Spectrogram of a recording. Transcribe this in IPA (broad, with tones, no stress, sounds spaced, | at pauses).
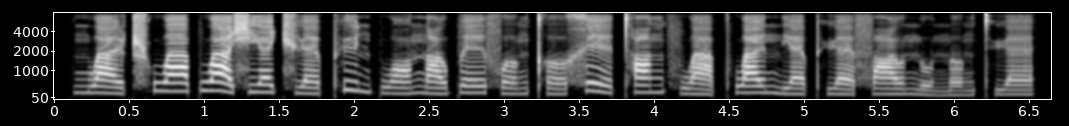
n̪ w a˨˩ ɪ̯ ʈ͡ʂʰ w ä˦ p w ä˥˨ ɕ j ɛ˦ t͡ɕ ɥ ɛ˨˦ pʰ y˥˨ n p w ɔ˨˦ n̪ ɑ˨˦ ʊ̯ p e˦ ɪ̯ f ɤ˨˦ ŋ t̪ʰ ɤ˨˦ x e˥˨ ɪ̯ t̪ʰ ɑ˦ ŋ f w ä˨˩ pʰ w a˦ ɪ̯ n̪ j ɛ˨˦ pʰ ɥ ɛ˨˩ f ɑ˦ ʊ̯ n̪ u˨˩ n̪ ɤ˨˦ ŋ t̪ʰ ɥ ɛ˦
